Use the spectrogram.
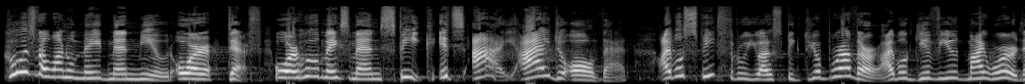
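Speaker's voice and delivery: acted angry rebuke; God. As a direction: thunder indignantly at a reluctant servant. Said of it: "The Lord's anger burned against Moses".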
